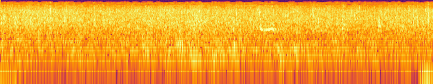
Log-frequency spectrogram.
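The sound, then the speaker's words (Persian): Heavy rain pours down during a storm over forest and mountains, a dense, steady hiss that holds even and unbroken throughout with no voices. “باران شدیدی میباره.”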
